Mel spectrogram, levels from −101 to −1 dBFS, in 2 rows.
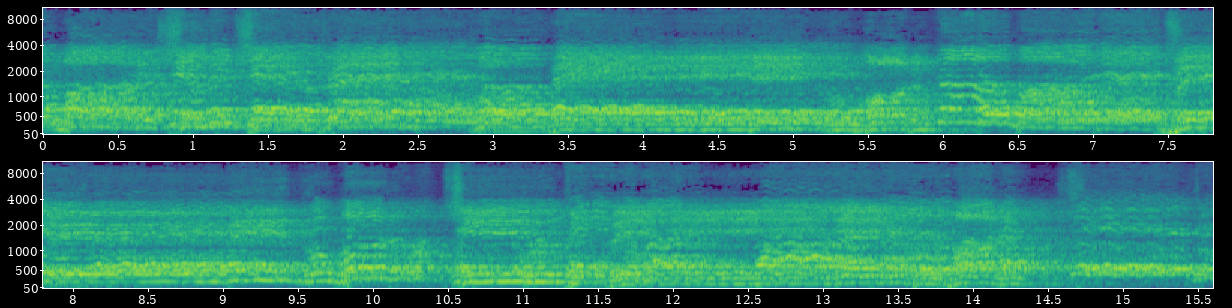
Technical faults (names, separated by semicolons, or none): wrong sample rate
